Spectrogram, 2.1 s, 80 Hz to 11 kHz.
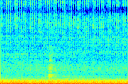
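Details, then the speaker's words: Mazda MX-5 with 56,000 miles, at cold-start idle, heard at the tailpipe: a steady low idle with a puffing chuff that rises when the tailpipe is covered by hand; exhaust leak, blowing. "Come to the back, you can listen to the exhaust. See how it's blowing a bit if I just, yeah."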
